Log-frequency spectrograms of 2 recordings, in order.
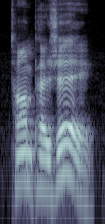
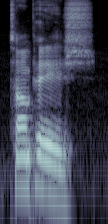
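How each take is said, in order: First: "Paget" said French-style as pah-ZHAY; "Paget" in two syllables, pah-ZHAY, like French; French pronunciation. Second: Said in the usual way. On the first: Shown as a demonstration. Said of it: "that's the way you say it because of the little accent". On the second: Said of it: "I'm assuming that's the way you say it".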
